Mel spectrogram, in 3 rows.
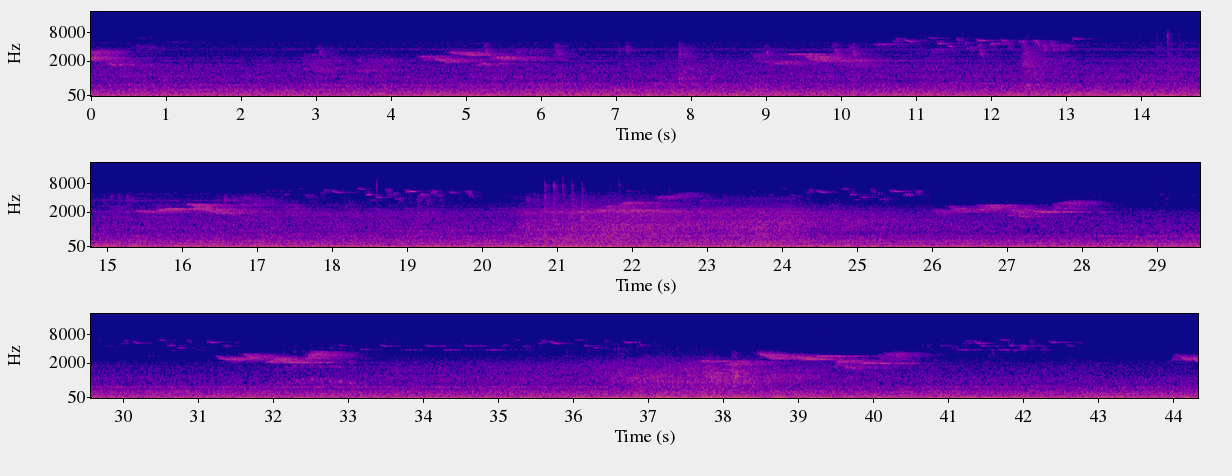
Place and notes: Rue Verte, Schaerbeek, Belgique - Silent City : sunrise
From a window 2nd floor. Zoom H6. Early in the morning when the sun came up. 4th weeks of lockdown.
Région de Bruxelles-Capitale - Brussels Hoofdstedelijk Gewest, België - Belgique - Belgien, April 2020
